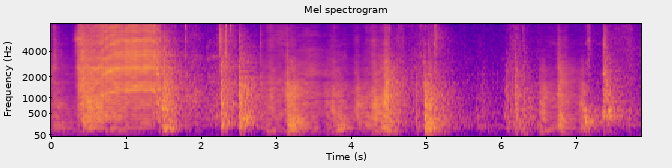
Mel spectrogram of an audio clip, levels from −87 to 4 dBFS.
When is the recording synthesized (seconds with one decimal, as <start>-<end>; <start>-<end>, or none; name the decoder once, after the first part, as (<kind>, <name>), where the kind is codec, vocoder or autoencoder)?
0.0-1.4 (vocoder, Vocos); 2.8-4.5; 6.5-7.1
